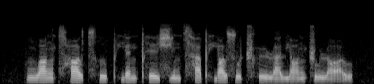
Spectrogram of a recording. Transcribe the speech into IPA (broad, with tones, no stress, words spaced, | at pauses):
n̪wɑ˥ŋt͡sʰɑ˥˩ʊ̯t͡sʰɹ̩˥ pʰjɛ˥˧npʰe˥˩ɪ̯ ɕi˥nt͡sʰä˥pʰjɑ˥ʊ̯su˧˥ ʈ͡ʂʰɻ̩˥˩ɻä˥ljɑ˧˥ŋʈ͡ʂu˥˩ ɻɑ̰˨˩˦ʊ̯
